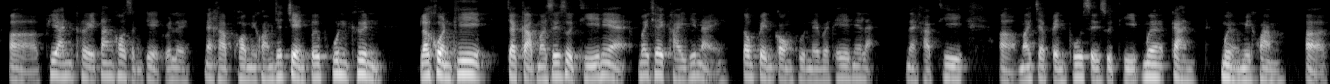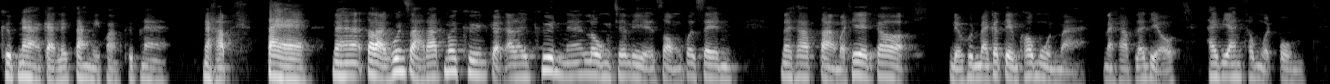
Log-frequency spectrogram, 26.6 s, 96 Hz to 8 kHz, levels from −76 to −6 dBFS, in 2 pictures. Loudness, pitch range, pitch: -24 LUFS, 115-145 Hz, 135 Hz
